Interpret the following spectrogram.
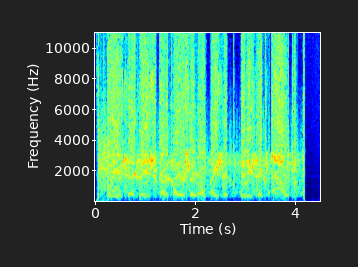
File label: Clear East, railfan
